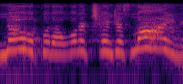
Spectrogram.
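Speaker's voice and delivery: high, loud, insistent pleading tone.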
